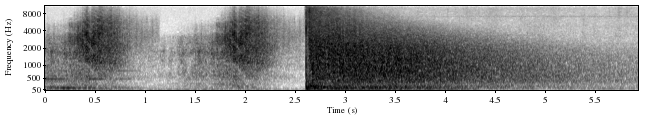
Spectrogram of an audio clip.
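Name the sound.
explosion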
